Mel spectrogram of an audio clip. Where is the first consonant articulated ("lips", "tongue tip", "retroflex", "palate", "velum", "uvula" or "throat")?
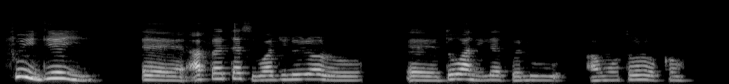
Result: lips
